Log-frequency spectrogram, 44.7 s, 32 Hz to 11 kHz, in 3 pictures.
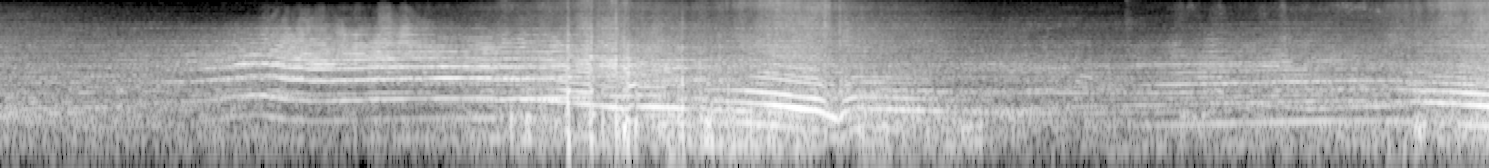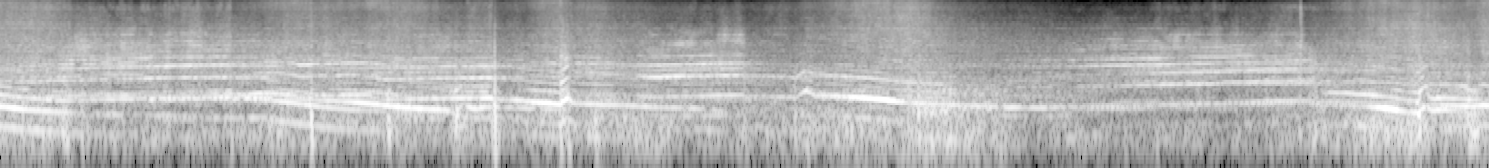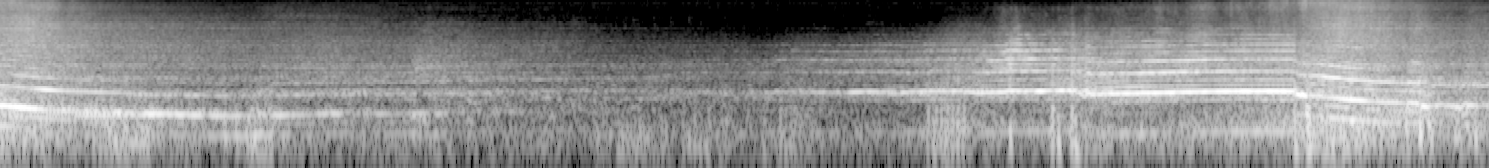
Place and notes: West Kingsdown, UK - World Superbikes 2002 ... Sidecar Qual ...
World Superbikes ... Sidecar Qual ... one point stereo to minidisk ... date correct ... time possibly not ...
